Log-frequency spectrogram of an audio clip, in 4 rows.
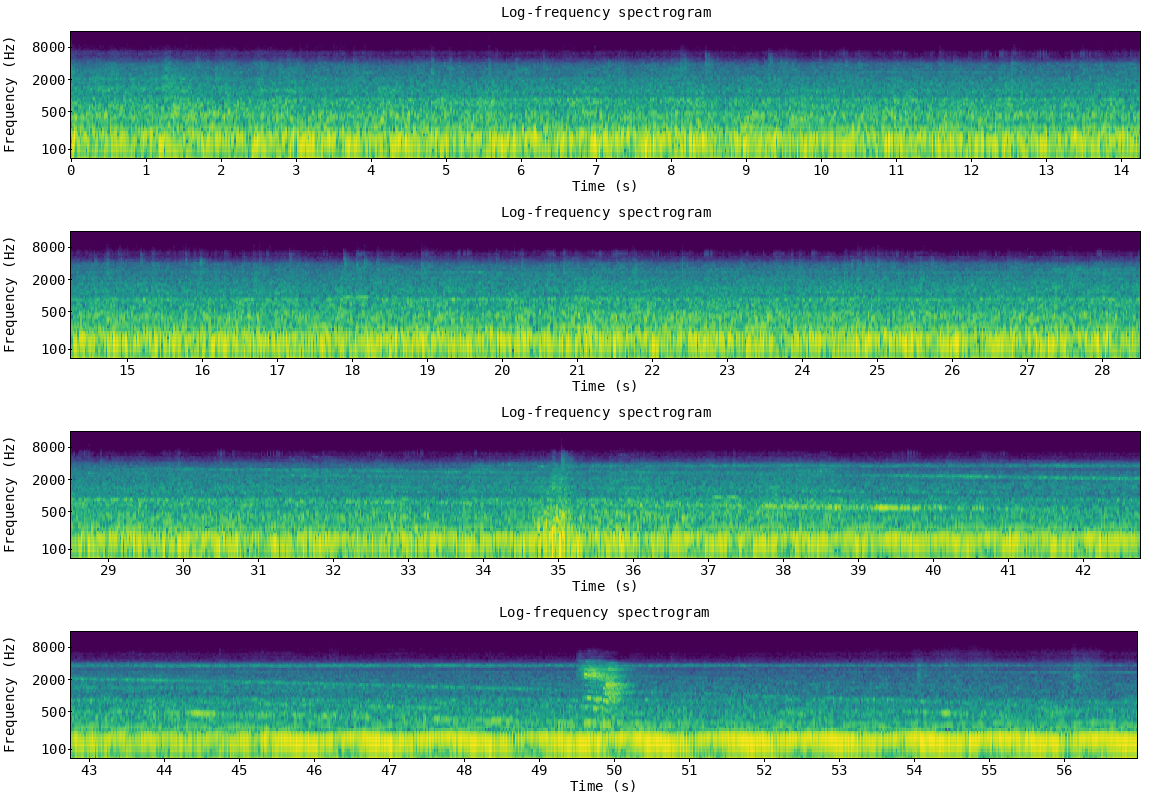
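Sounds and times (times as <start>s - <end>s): train rumble and electric hum: 0.0s - 56.9s.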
